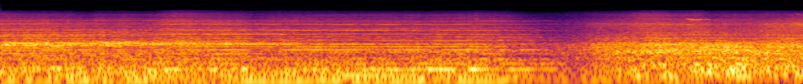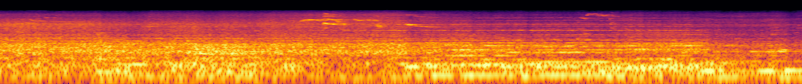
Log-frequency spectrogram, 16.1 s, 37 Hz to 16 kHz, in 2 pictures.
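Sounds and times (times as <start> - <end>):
loud dense rushing rumble: 0.0 - 16.0.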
